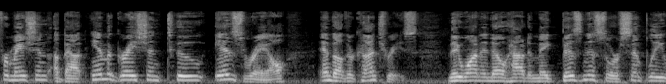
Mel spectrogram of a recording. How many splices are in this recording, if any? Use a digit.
0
